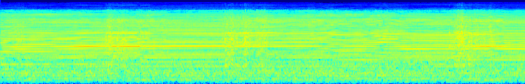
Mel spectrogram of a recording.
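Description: Remington electric beard trimmer buzzing steadily as it is worked over the beard, with a few brief raspy surges as it cuts through the hair.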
